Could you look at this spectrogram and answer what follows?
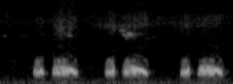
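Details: Decoy spotted dove in Cà Mau, Vietnam, calling against rivals: three evenly spaced phrases, each a short coo then a longer buzzy falling coo, over a quiet low background.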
